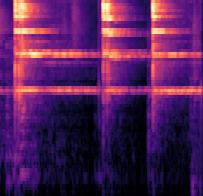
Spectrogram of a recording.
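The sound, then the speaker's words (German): Three bright clinks of sparkling-wine glasses meeting in a toast, evenly spaced, each leaving a clear ringing tone that lingers until the next touch, with no talking. “es gab Sekt und wir stoßen jetzt nochmal an”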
